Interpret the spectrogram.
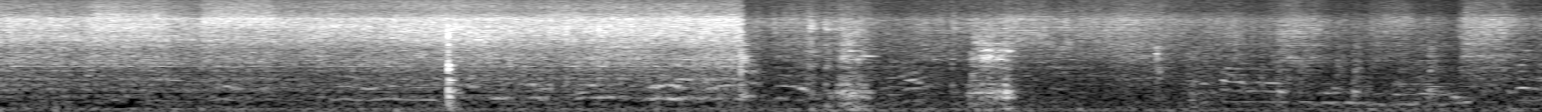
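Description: Sliced pointed gourd (potol) frying in oil in a steel wok, a steady loud sizzle, with a metal spatula scraping and clicking against the pan as it is stirred. About four seconds in the sizzle drops away abruptly, leaving quieter scraping and clatter of the stirring.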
